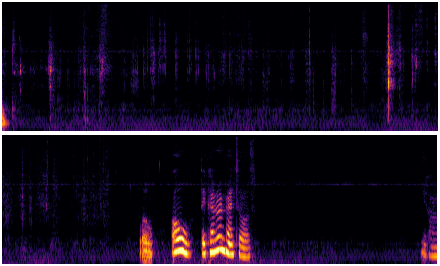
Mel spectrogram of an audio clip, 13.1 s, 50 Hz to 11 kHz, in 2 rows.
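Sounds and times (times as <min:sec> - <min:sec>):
packaging rustling and tearing: 0:00.6 - 0:08.3.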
